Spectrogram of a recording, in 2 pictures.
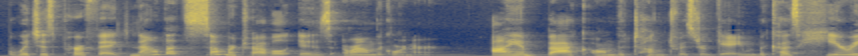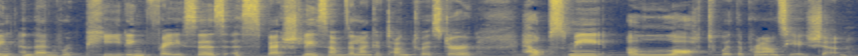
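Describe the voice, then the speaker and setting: A woman's voice: medium pitch, animated, normal speed, faint music behind. A woman in her thirties whose first language is Swedish, chatting casually in a vlog outdoors in the freezing cold, laughing often. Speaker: vlogger.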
